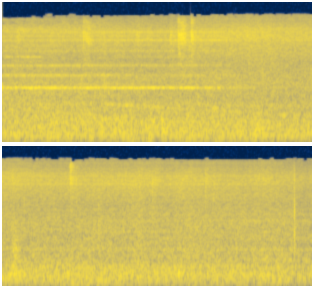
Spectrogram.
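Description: Southern electric multiple unit moving along the platform, with a steady rumble of wheels and running gear. A high steady whine over it fades out about two seconds in.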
